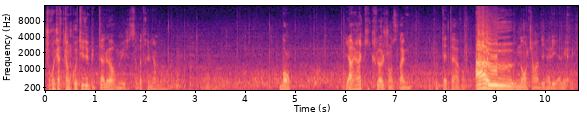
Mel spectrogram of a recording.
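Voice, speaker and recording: A man chats through his game, teasing himself and addressing his viewers in a loose, casual way. His voice sits at an ordinary middle pitch, with clear game noise and ambience behind him. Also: moderate pace, long pauses. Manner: chatty, self-mocking, talks to viewers. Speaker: gamer. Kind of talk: casual let's-play commentary. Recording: noticeable background noise.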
